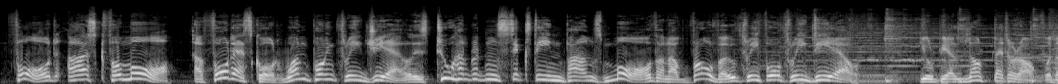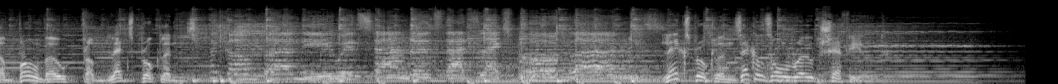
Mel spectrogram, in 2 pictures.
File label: Radio Hallam Advert; Lex Brookland Volvo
